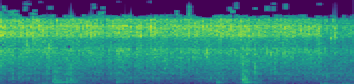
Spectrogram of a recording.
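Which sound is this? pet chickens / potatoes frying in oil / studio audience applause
potatoes frying in oil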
